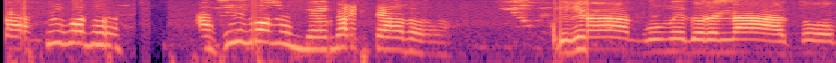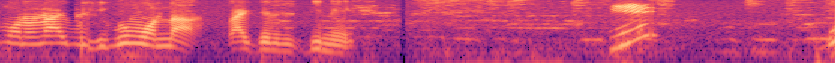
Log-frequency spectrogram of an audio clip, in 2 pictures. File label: call center transfer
